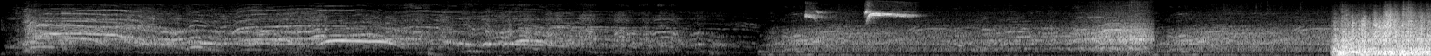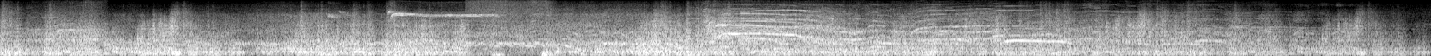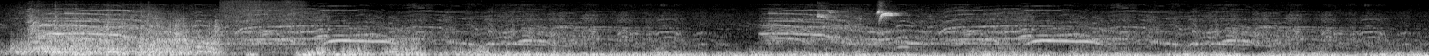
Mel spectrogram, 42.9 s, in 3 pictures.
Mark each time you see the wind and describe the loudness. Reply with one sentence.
You can hear the wind from 13.3 to 42.8 s, getting quieter.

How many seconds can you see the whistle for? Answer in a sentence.
You can hear the whistle for 4 seconds altogether.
